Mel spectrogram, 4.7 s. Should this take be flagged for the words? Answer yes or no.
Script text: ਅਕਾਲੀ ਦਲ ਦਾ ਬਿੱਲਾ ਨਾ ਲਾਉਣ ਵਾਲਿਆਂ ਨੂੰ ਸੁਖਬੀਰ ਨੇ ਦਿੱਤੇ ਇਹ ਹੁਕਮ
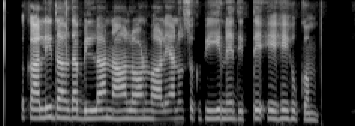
no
